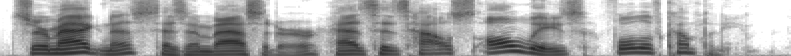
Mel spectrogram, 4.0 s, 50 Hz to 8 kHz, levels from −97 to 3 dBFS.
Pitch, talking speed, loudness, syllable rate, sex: 145 Hz, 165 wpm, -20 LUFS, 5.5 syllables/s, male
